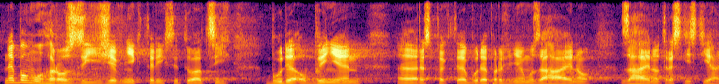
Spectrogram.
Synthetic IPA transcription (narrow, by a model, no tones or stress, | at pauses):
nɛbo̞muɦɾo̞ziːʒɛvɲɛkt̪ɛɾiːxsɪt̪uat͡siːx | budɛo̞bvɪɲɛn | ɾɛspɛkt̪ɪvɛbudɛpɾocɪɲɛmuzaɦaːjɛnozaɦaːjɛno̞t̪ɾɛst̪ɲiːsciːɦaɲː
